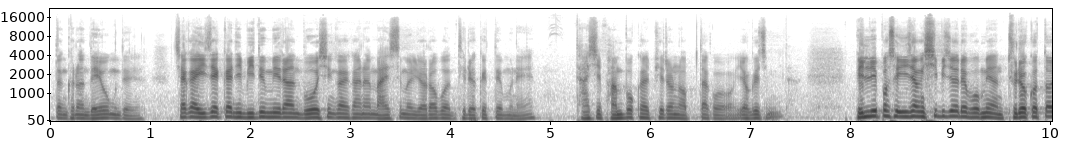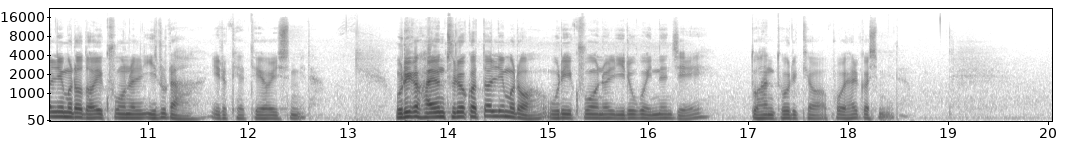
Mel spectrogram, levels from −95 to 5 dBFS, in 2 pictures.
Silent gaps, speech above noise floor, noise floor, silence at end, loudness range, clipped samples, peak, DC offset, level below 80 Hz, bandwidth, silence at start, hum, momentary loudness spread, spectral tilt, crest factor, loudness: none; 34 dB; -65 dBFS; 1.6 s; 7 LU; under 0.1%; -16 dBFS; under 0.1%; -66 dBFS; 16.5 kHz; 0.05 s; none; 14 LU; -6 dB/octave; 16 dB; -31 LUFS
